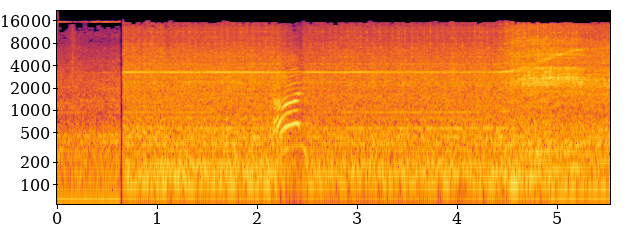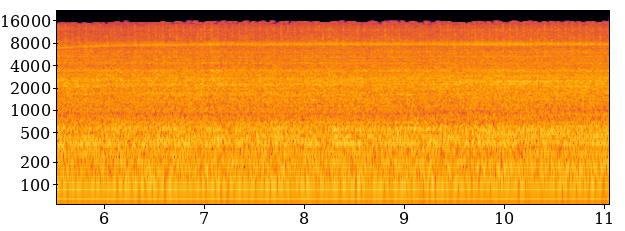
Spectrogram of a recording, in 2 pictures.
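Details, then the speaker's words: Massey Ferguson 40 combine diesel, around 1996, after sitting three years and fuel and electrical work: steady drone at even speed with no misses, knocks or hunting, running on its diesel tank; a little smoky, probably from lack of use. "so she's running nice you know running off it's on diesel tank"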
